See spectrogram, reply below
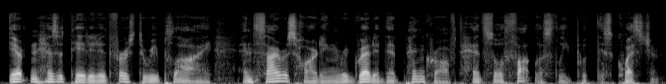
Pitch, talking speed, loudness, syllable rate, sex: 95 Hz, 160 wpm, -22 LUFS, 5.1 syllables/s, male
